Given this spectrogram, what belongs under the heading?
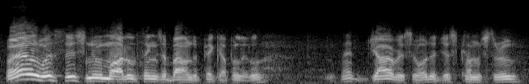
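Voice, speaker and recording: Man playing fretful husband, excitable swooping voice. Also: mid-range voice, normal speed, dull audio, close to an everyday voice. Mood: defensive. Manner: fretful, blustering. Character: harried, exasperated husband and robot salesman. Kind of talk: 1950s radio drama acting. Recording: noisy old radio broadcast recording.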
